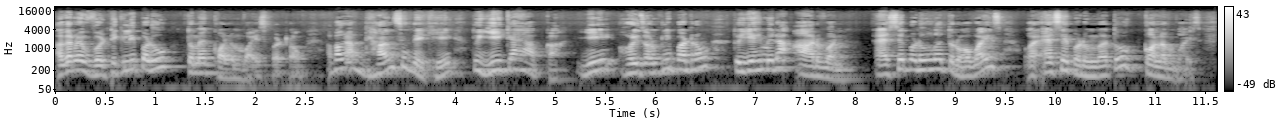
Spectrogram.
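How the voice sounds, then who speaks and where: A man's voice: fairly high pitch, normal speed, hardly any pauses. A man teaching a maths lesson to students, talking them through each step and often checking with them. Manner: animated, repeats "ठीक है" and asks students questions. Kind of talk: online maths lesson in Hindi mixed with English.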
